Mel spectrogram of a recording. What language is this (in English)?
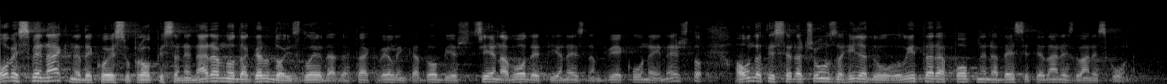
Croatian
